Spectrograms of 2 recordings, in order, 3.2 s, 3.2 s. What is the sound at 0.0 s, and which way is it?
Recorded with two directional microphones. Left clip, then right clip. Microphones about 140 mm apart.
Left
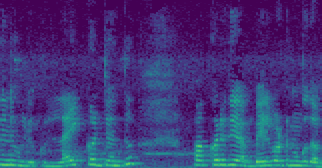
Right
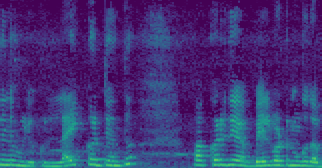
A woman's voice, 15° right (ahead or behind).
